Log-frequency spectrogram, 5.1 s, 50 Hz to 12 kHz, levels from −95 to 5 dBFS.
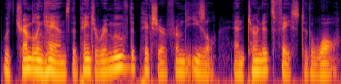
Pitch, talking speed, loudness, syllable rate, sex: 115 Hz, 210 wpm, -19 LUFS, 5.3 syllables/s, male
